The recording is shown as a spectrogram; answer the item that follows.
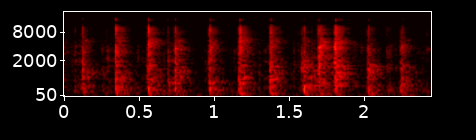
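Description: A tarot deck being shuffled by hand: a quick, even run of card clicks, about six a second.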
